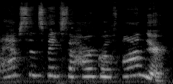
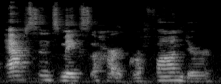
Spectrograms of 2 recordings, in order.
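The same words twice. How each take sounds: First: It is said in a soft, gentle tone. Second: It is said in a hard, menacing tone. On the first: Some time apart may help. "maybe you will just need a break kind of tone" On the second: Someone should be hurt. "they could be hinting that you need to go upside somebody's head with a baseball bat"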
